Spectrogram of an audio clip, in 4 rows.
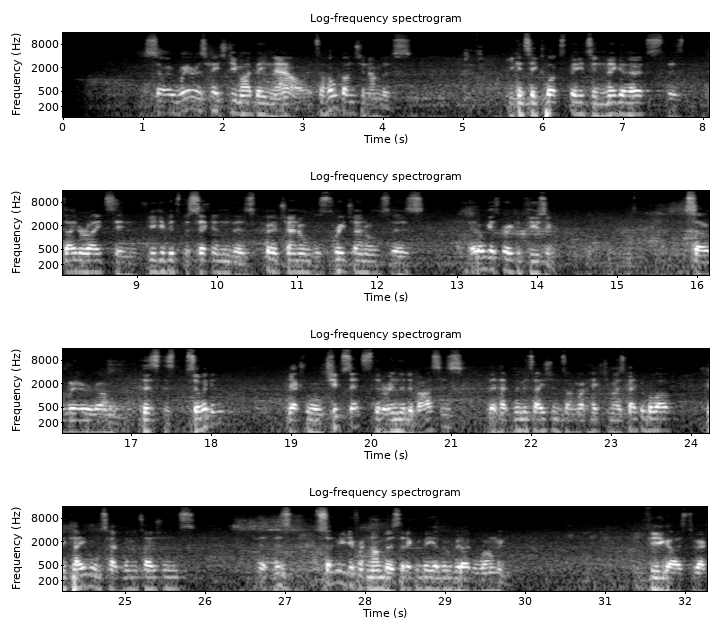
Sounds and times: Speech: 0.9s - 18.3s, 18.9s - 29.8s, 31.3s - 32.2s.

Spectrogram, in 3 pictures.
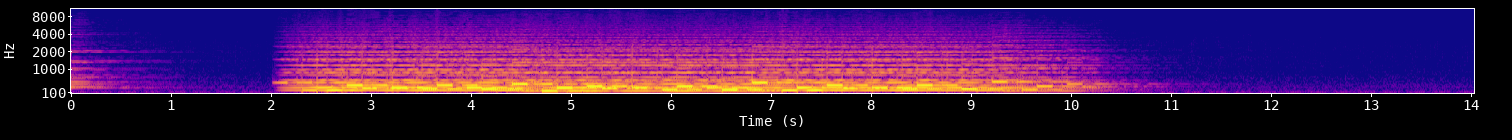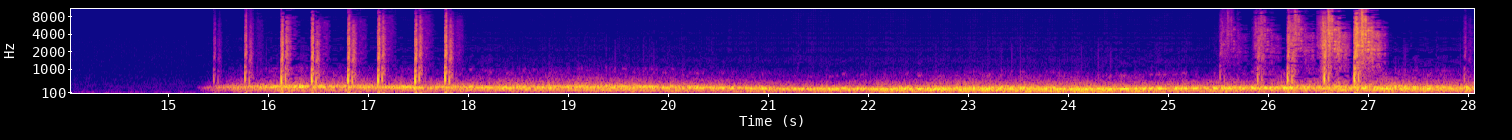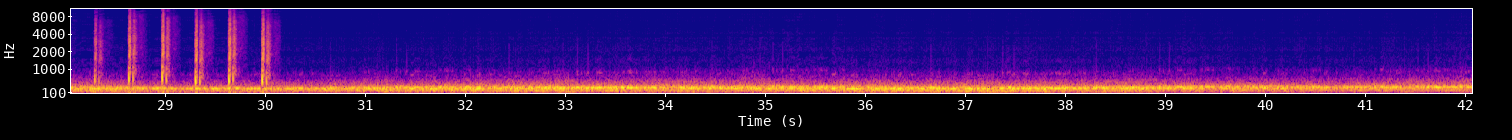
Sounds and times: Run: 15.4s - 18.0s, 28.0s - 30.2s.

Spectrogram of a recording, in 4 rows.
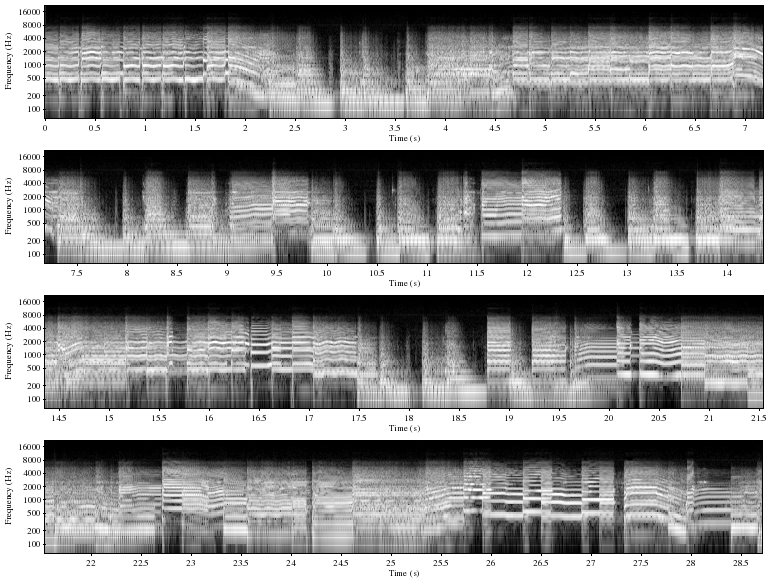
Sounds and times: Bass guitar: 0.0s - 28.7s
Electric guitar: 0.0s - 28.7s
Strum: 0.0s - 28.7s.

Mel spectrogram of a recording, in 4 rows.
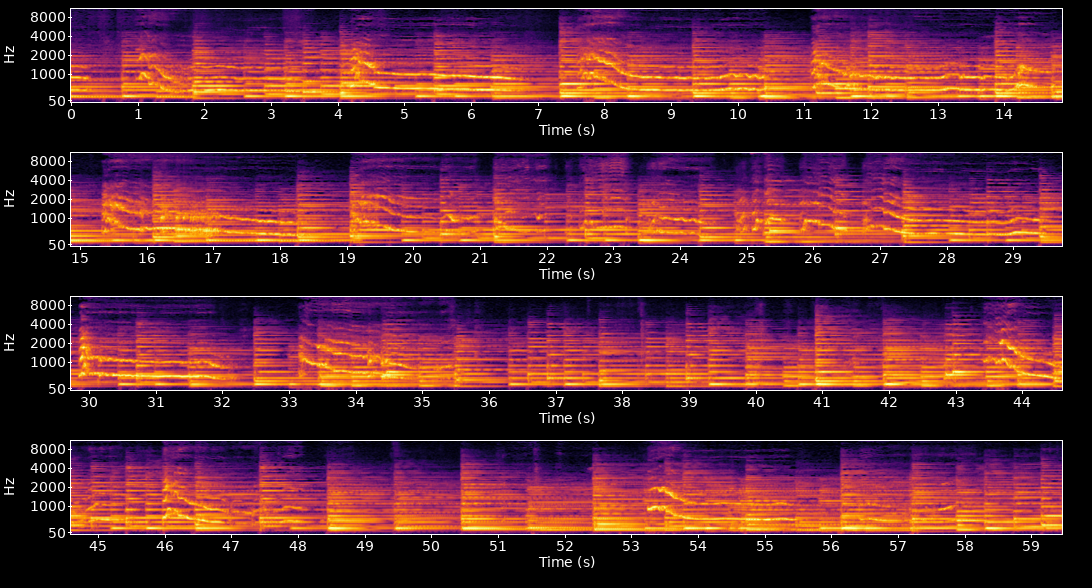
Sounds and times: Whimper (dog): 0.0s - 3.6s, 4.2s - 6.7s, 7.6s - 10.4s, 11.1s - 18.4s, 19.1s - 32.3s, 33.2s - 35.6s, 43.4s - 48.2s, 53.2s - 58.4s
Music: 0.0s - 59.4s.

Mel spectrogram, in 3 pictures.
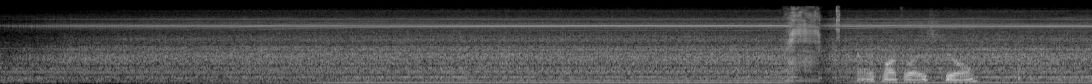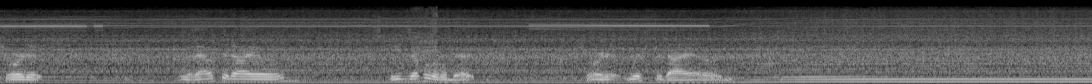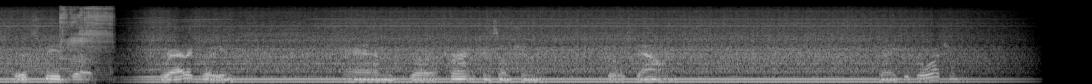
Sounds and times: Drill: 0.0s - 32.3s
Speech: 8.5s - 9.8s, 10.9s - 11.4s, 12.7s - 13.9s, 14.7s - 15.7s, 16.8s - 18.3s, 22.0s - 24.3s, 25.3s - 27.3s, 27.9s - 28.7s, 30.6s - 31.5s.

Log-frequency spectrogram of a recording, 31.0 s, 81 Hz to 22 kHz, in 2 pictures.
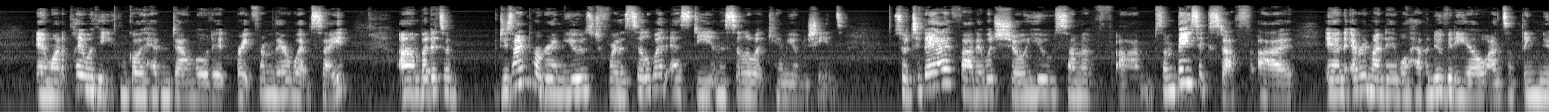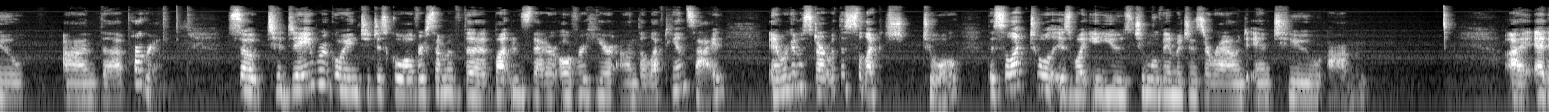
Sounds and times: Speech: 0.4s - 29.2s, 29.9s - 30.9s.

